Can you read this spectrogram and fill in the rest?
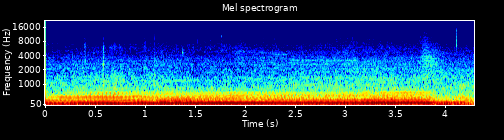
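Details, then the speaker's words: Subaru WRX turbo after busted radiator hose replaced, temps 185, climbing a hill under load: steady strong even engine drone with blow-off noise, no knocks or rattles; healthy. "that sounds good. I love the blow off. Love the extra noise. Just love it."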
